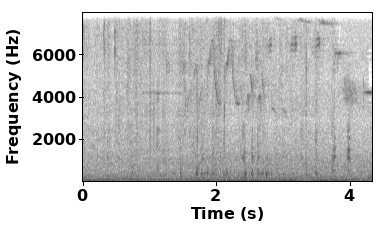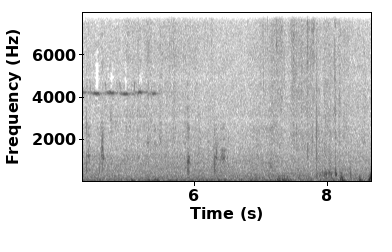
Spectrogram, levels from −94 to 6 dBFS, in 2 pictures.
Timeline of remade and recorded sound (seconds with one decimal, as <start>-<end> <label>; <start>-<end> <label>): 0.0-0.9 recorded; 0.9-1.5 remade; 1.5-8.7 recorded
